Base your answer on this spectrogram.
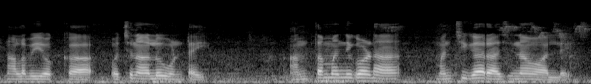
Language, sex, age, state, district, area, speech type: Telugu, male, 18-30, Andhra Pradesh, Bapatla, rural, spontaneous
